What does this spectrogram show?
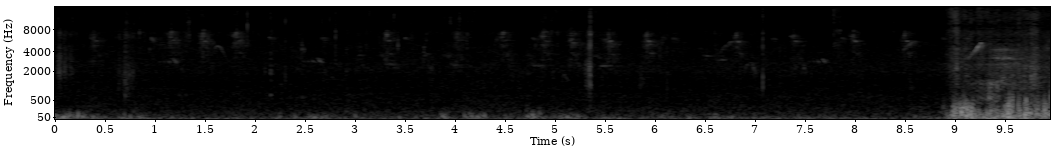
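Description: Small birds chirping on and off in the background against faint outdoor noise. A louder rustling and handling noise starts about a second before the end.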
